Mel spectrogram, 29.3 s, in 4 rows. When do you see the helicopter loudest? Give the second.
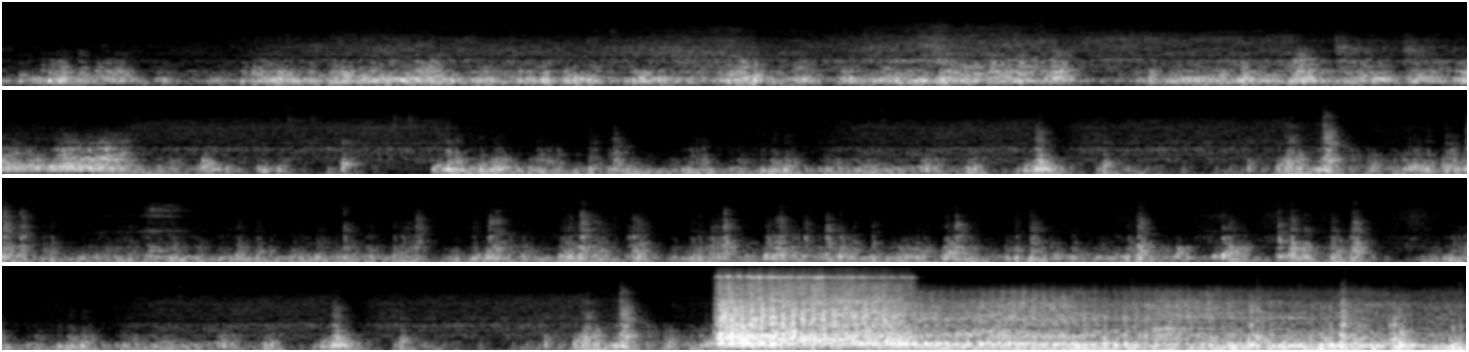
26 s.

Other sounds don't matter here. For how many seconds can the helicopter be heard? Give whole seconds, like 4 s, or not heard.
4 s.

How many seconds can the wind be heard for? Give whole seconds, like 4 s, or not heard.
29 s.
